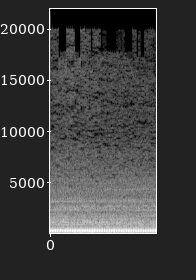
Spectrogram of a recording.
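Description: A Ducati 848 Evo motorcycle engine while riding, a loud, steady droning exhaust note with a strong, even pitch held through the short stretch.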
